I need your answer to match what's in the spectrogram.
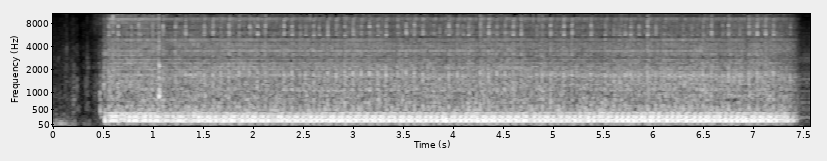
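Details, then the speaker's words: Limex Expert two-stroke string trimmer after carburetor cleaning and reassembly: it starts at once and holds a steady, even high buzz without stumbling. It runs much better after the repair. "nettoyé le carburateur de la débroussailleuse, il a commencé à beaucoup mieux fonctionner."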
